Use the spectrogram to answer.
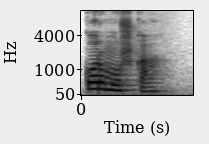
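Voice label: "кормушка", Komi, female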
